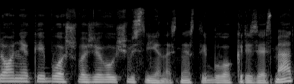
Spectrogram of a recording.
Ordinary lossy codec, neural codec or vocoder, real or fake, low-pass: Opus, 64 kbps; vocoder, 48 kHz, 128 mel bands, Vocos; fake; 14.4 kHz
